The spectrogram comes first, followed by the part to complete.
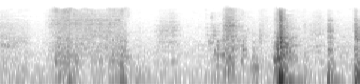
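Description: Soft rustling of a sweet potato wrapped in wet paper towel being handled, then two sharp clicks near the end, the louder one as the over-the-range microwave's door is pulled open.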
